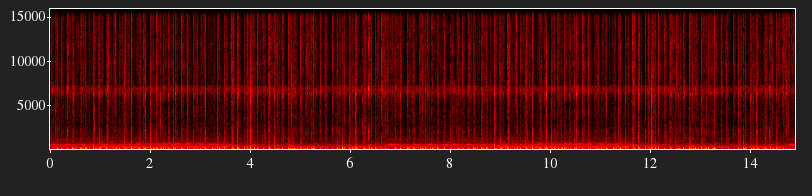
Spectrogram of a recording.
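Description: A fingertip taps rapidly on a small white solid expanded-polystyrene foam ball held in front of the microphone. The taps come as a dense, uneven stream of short, dull, low thumps that die away almost instantly, over a faint steady hum.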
